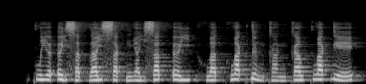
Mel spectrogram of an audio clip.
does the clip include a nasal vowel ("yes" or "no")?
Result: no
